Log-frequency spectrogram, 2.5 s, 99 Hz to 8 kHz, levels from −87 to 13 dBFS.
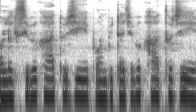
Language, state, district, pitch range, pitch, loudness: Idu Mishmi, Arunachal Pradesh, Lower Dibang Valley, 175-180 Hz, 180 Hz, -14 LUFS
